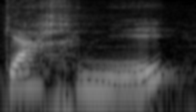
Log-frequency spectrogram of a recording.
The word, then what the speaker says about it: Garnier: a água com gás você percebeu que a gente só para o no seu r do Meio bem Garnier Kart e Perrier é que e r em francês tem som de e entendeu quando o r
